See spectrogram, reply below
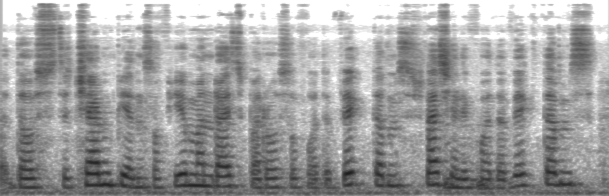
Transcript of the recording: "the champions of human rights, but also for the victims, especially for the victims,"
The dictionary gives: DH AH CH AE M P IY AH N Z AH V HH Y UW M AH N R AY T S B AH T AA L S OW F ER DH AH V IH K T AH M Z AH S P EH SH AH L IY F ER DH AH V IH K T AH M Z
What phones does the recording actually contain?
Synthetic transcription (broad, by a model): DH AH CH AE M P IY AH N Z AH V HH Y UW M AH N R AY T S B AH T AA L S OW F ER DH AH V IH K T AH M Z S P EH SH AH L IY F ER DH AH V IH K T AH M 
